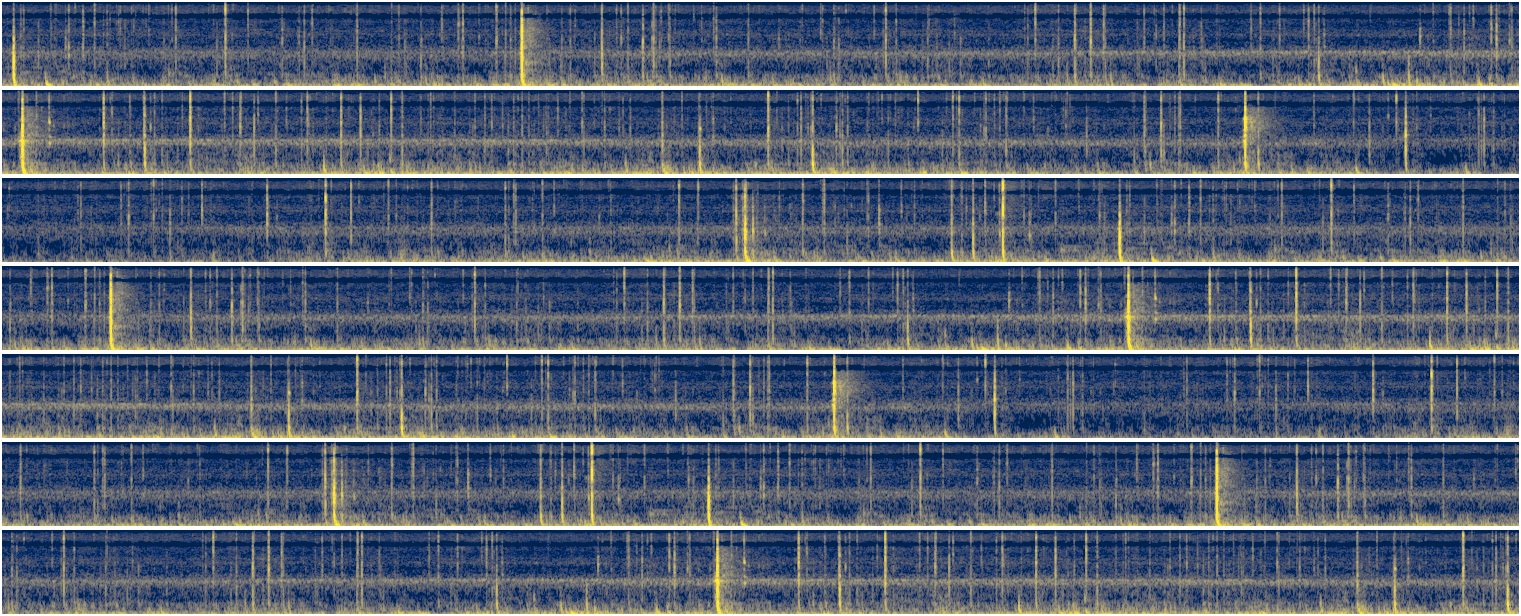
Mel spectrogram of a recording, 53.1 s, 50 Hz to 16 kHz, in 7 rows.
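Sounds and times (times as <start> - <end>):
sharp fire pops: 0.0 - 15.1, 15.8 - 35.8, 36.4 - 53.0
campfire crackling: 0.0 - 53.0.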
